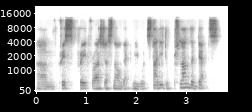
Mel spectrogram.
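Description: Male Bible teacher on a video call, husky voice, middle pitch, earnest, lots of fillers and restarts. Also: normal speed. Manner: earnest, asks the audience rhetorical questions; frequent fillers and repeated restarts. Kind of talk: church lecture over slides.

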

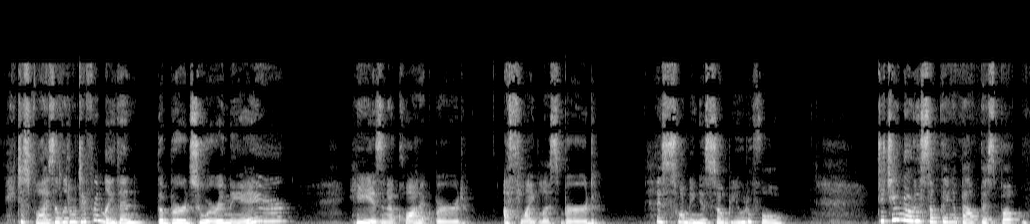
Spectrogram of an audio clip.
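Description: A middle-aged woman reading a picture book aloud to young children in an expressive teacherly way. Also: high-pitched. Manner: expressive, questioning, child-directed delivery. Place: living room at home, indoors.

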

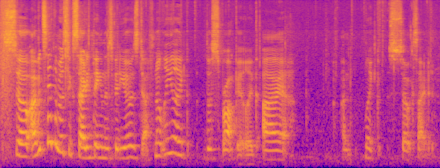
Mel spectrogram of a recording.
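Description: A woman in her late teens speaks in a fairly high voice, in a casual, rambling vlog style. She gushes and exaggerates as she goes. The recording is homemade, with some noise behind her. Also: animated, fairly quick. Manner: rambling, gushing, uses frequent "like" and hyperbole. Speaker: vlogger showing shopping haul. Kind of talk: casual chatty haul vlog. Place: indoors, small room with curtain backdrop.

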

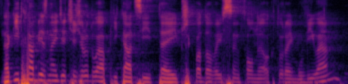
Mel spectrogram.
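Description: A man's voice: a little high, fairly quick. A young man gives a talk at a technical conference. He explains step by step, with "e" fillers and restarts, in a slightly raised voice. The hall rings with long reverb and a faint hiss sits underneath. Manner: fillers and self-corrections, explanatory. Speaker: conference speaker. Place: conference room, lecture hall.

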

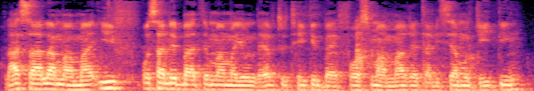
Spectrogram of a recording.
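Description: A man's voice: on the low side, steady tone, brisk, mellow. A South African man making a prank phone call as a company agent, speaking in an insistent, repetitive yet respectful way. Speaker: prank caller. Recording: roomy echo with background noise.

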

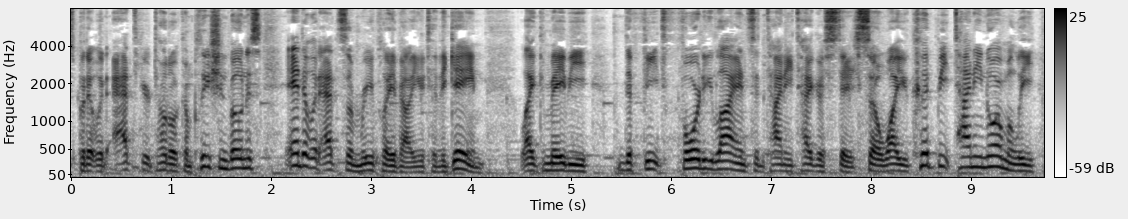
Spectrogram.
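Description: A young man with a slightly low voice talks through a stuffy nose, clearly under the weather. He rambles in an eager, casual way as he speaks to his viewers. Faint music plays quietly underneath. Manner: rambling, enthusiastic brainstorming. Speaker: video creator. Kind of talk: casual commentary to camera viewers.

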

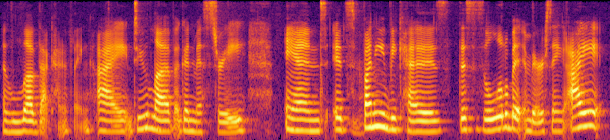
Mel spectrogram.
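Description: A woman in her thirties with a breathy, calming voice, chatting casually to camera from her living room. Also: lowish voice, normal speed. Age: 30s. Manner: gentle, calm, chatty with light laughs. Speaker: home and lifestyle YouTuber. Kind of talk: casual get-to-know-me chat to camera. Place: home living room with wood floors. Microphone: camera at chest-up framing.

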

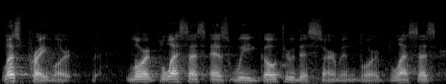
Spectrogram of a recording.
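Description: A man's voice: fairly low pitch, unhurried, vocal fry. A man in his sixties, a church elder, preaching emphatically from a pulpit and often calling out to brothers and sisters. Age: 60s. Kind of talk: sermon. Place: church sanctuary, indoors. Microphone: pulpit microphone, far camera.

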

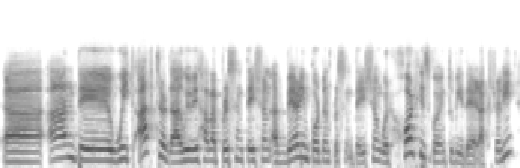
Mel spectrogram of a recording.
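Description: Woman host, bright voice, halting with many fillers, headset mic. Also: fairly high pitch, animated, lo-fi sound. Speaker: host of a design community program. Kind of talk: hosting a video call session. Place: home room indoors. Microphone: headset mic on a video call.

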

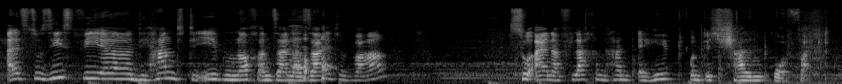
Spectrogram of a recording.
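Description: A woman narrating a scene as game master, deliberately and with dramatic pauses. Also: mid-range voice, fairly bright tone, slight background noise. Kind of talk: atmospheric tabletop game narration.

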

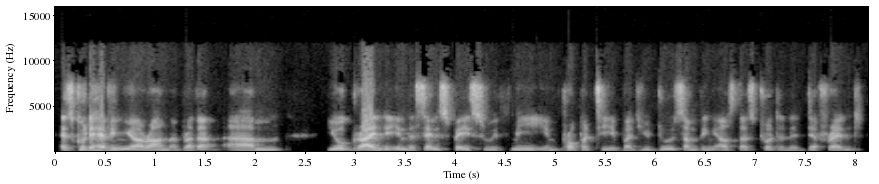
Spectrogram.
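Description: A man's voice: mid-range voice, steady tone, moderate pace, breathy edge, muffled recording. Upbeat middle-aged man hosting a video call. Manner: upbeat, repeats phrases like "awesome stuff". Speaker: host. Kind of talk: casual video-call interview.

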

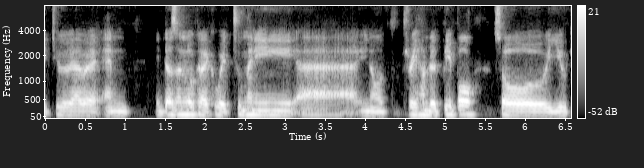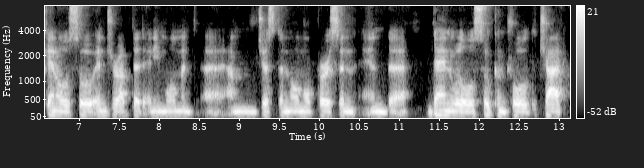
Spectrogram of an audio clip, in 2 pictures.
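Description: Belgian man with French accent, gravelly. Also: low-pitched, darkish tone. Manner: hesitant, many fillers and restarts, keeps asking "right?". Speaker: university department head presenting. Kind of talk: online lecture presentation. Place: home room with bookshelves. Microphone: laptop webcam video call.

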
